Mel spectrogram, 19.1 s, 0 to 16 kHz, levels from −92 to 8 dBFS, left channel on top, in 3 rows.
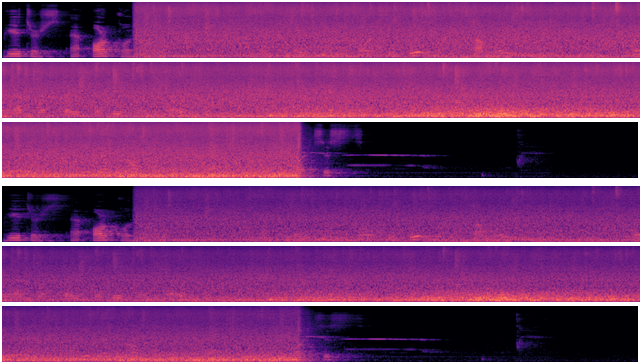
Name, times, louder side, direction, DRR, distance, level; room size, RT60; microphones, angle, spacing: voice 1, 0.0-1.8 2.6-5.3 6.2-8.5 9.1-10.5 10.7-11.7 12.5-16.2, left 4 dB, 55° left, 8 dB, 0.6 m, -39 dB
sound 1, 1.3-15.8, left 5 dB, 30° left, 0.3 m, -26 dB
voice 2, 15.5-16.9, right 1 dB, 80° right, 1 dB, 2.4 m, -56 dB
16.0 x 7.8 x 4.1 m, 0.84 s
head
